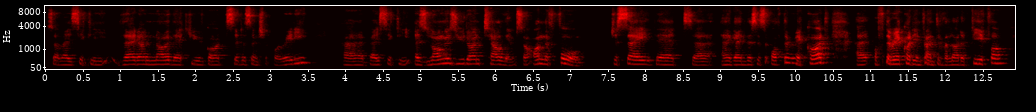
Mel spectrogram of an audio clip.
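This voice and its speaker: A hoarse man explains the rules frankly and casually. His voice sits a little high. It echoes around the room on a video call. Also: normal speed. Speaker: panelist on citizenship law.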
